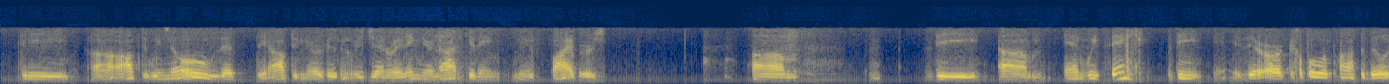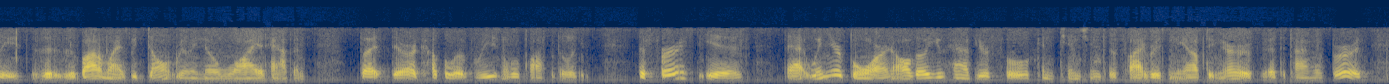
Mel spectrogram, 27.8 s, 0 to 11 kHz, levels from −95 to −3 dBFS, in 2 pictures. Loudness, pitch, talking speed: -22 LUFS, 105 Hz, 160 wpm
